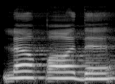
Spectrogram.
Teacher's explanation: ada hukum Qalqalah Sugra sebab ada Dal yang sukunnya sukun asli maka ini dibaca dengan pantulan yang kecil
